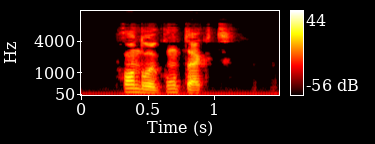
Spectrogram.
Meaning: to contact, to get in touch with
- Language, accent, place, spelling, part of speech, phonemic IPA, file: French, France, Lyon, prendre contact, verb, /pʁɑ̃.dʁə kɔ̃.takt/, LL-Q150 (fra)-prendre contact.wav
